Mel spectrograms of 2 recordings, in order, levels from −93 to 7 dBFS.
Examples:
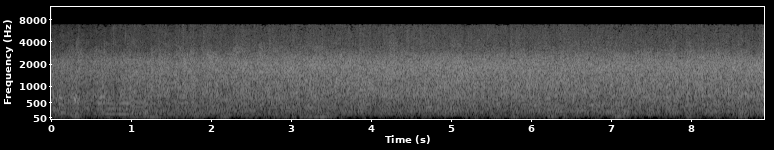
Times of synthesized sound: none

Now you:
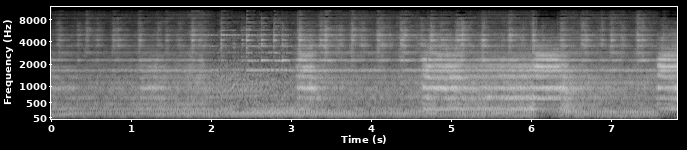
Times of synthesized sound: 0.0-2.0 (vocoder, Vocos); 3.0-7.8

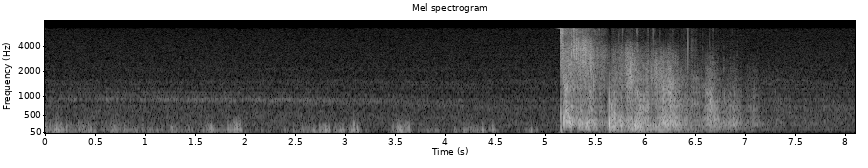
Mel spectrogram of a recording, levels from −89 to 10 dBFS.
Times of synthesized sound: none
